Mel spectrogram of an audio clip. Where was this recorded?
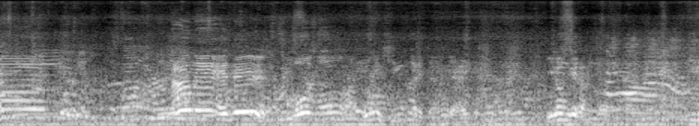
in a park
